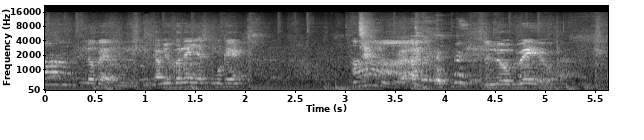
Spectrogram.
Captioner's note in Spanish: risas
